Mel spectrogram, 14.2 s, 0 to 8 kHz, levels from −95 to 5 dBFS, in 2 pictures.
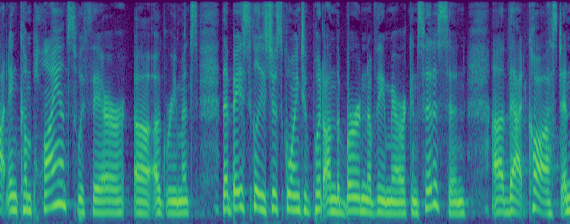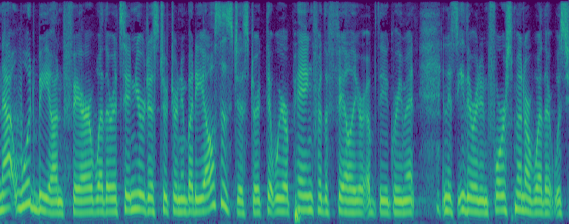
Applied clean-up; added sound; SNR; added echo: none; none; none; none.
